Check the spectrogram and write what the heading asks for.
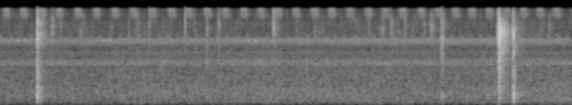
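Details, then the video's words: A continuous shrill chorus of summer-night crickets hums beneath crackling campfire sounds, with sharp pops near the start and a double snap toward the end. "Summer Night Crickets & Crackling Fire"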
